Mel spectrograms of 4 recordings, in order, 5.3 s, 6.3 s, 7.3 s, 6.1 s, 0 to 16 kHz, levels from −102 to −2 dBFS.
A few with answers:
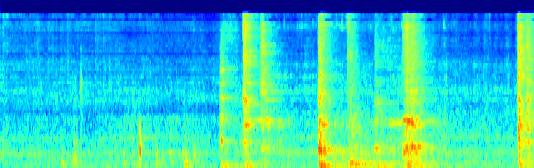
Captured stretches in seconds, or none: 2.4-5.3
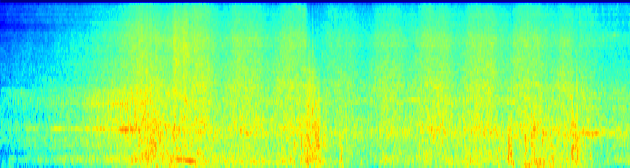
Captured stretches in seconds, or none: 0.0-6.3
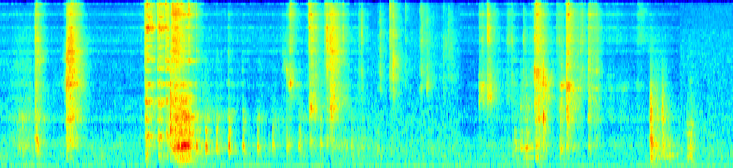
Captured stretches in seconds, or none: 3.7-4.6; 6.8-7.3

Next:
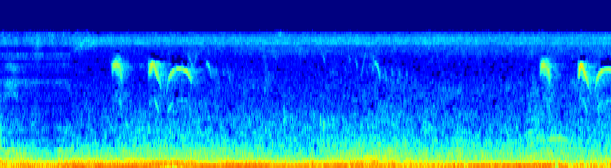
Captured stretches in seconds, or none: 0.7-6.1

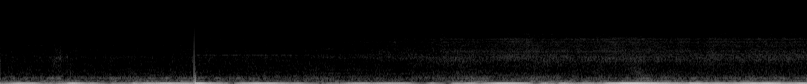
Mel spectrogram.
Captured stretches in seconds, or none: 0.0-0.5; 1.7-3.1; 6.9-8.1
